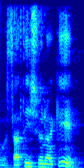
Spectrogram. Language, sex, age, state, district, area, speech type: Nepali, male, 45-60, West Bengal, Kalimpong, rural, spontaneous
